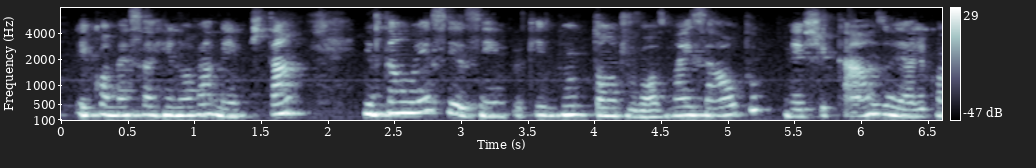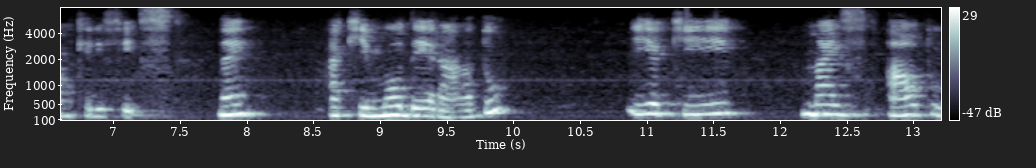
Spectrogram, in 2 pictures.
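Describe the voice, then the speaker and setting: Brazilian lady teacher explaining stuff to the class, normal pitch, keeps asking "ok?", bit of noise in the background. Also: darkish tone, rough recording. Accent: Brazilian Portuguese. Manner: explanatory, checks in with "tá?" and "ok?". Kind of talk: online class lesson.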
